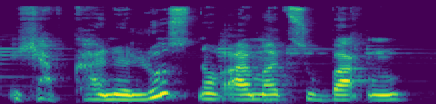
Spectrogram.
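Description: A woman's voice: medium pitch, fairly even intonation, normal speed, husky, faint music behind, natural voice. A woman voicing a startled, playful mother in a children's story she reads aloud. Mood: mock dismay.

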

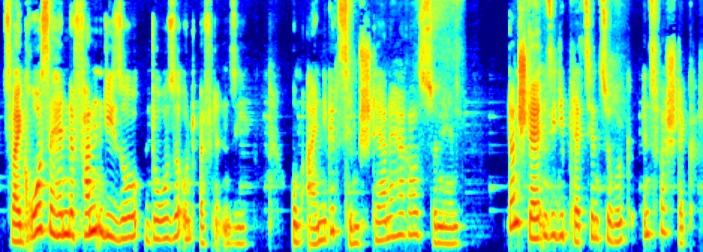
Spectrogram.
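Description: A woman teacher reading a children's story aloud to her class, slow and expressive. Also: medium pitch, faint music behind.

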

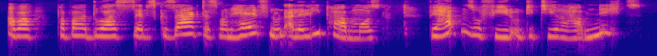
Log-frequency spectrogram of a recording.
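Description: An eager little boy rabbit from a Christmas storybook, as a woman puts him on. He sounds bright, earnest and excited, and he leans forward into every word. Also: on the low side, normal speed. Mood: pleading.

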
